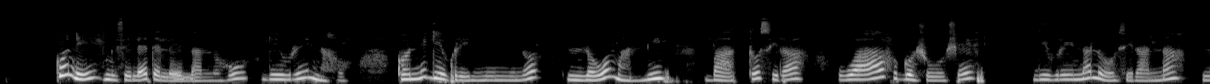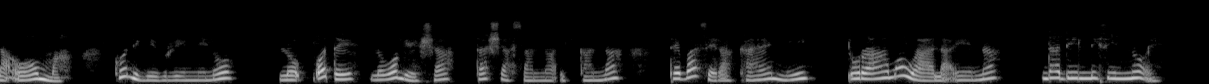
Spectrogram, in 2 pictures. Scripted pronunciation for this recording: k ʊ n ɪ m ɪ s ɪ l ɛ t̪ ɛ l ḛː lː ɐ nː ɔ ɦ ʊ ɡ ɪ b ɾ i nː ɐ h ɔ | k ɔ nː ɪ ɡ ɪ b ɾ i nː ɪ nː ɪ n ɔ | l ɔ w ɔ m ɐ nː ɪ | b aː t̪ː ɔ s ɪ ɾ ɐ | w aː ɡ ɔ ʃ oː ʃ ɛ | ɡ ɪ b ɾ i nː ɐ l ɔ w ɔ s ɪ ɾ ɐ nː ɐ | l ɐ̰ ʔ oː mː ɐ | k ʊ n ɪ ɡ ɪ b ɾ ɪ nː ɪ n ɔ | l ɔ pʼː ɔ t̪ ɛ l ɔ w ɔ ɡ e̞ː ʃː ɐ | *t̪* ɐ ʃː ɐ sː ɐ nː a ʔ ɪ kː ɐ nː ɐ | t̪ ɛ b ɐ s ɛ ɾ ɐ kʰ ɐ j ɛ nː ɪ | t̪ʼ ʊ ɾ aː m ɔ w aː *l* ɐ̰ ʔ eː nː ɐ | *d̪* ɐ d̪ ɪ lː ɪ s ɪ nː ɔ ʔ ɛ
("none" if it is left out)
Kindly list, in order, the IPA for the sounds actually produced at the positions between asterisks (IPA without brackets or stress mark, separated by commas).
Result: t̪, l, d̪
